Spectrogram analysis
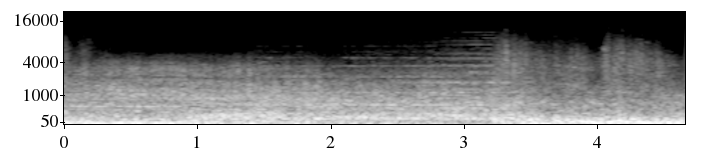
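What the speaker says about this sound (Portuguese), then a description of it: "E essa explosão do míssil nuclear" A nuclear missile explosion in a Batman film booms as a loud, sustained rumble, dense low roar filling the whole stretch without break, with no voices.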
